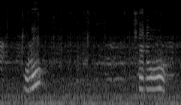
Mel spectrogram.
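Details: Pet parrot being coaxed to talk: two brief tonal, harmonic utterances, the first sliding upward, the second held and wavering then dropping, over a quiet indoor hum.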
